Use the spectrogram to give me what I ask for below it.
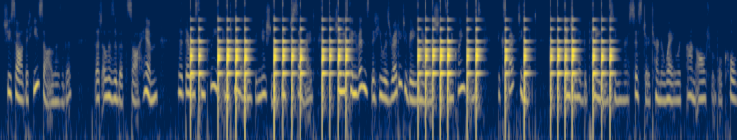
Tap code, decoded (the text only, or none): IT WAS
